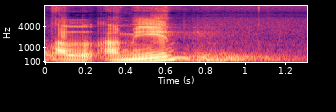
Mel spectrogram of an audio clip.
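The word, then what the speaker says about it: أمين: Tapi kalau amin itu gelar Rasulullah, al-amin itu artinya terpercaya, bisa dipercaya. Itu gelar siapa? Rasulullah. Amin, bacanya amin, A-nya pendek, tapi minnya, mi-nya panjang, itu artinya terpercaya, jujur.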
